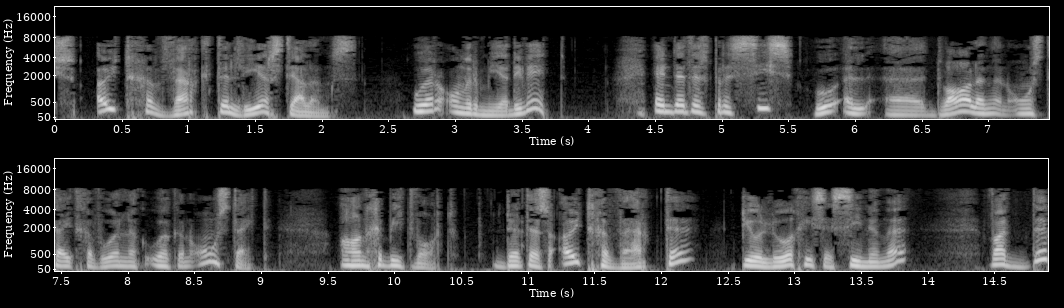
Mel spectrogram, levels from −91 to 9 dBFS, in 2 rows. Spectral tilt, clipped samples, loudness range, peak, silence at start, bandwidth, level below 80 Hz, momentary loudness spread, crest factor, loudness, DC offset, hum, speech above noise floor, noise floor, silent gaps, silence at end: -5.5 dB/octave; under 0.1%; 3 LU; -2 dBFS; 0 s; 8.8 kHz; -42 dBFS; 10 LU; 16 dB; -17 LUFS; under 0.1%; none; 32 dB; -48 dBFS; none; 0 s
